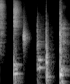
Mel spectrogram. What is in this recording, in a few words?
perc fill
